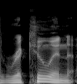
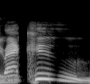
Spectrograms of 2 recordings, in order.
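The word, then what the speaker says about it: Rakuen: Raccoon. – Raccoon. – Raccoon. – But not spelled like a raccoon. It's not like a trash panda. – It's R-A-K-U-E-N is how you spell that.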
